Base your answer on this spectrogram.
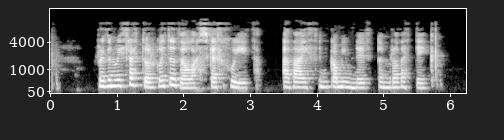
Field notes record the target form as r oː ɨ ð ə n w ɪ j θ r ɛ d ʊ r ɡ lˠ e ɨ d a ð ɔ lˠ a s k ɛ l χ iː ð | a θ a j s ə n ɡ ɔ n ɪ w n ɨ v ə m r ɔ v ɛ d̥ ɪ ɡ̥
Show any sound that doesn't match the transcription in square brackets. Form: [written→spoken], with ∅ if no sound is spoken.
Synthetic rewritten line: r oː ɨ ð ə n w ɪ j θ r ɛ d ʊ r ɡ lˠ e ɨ d [a→ə] ð ɔ lˠ a s k ɛ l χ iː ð | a [θ→ð] a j [s→θ] ə n ɡ ɔ [n→m] ɪ w n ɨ [v→ð] ə m r ɔ [v→ð] ɛ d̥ ɪ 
